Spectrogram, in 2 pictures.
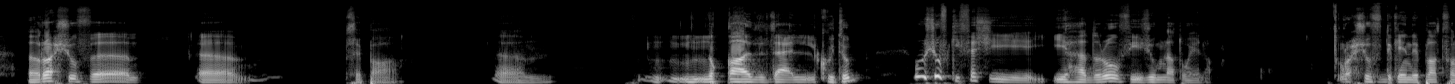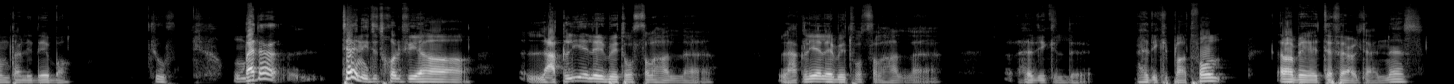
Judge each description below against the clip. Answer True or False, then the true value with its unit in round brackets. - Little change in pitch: False (4.5 semitones)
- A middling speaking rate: True (80 wpm)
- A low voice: True (115 Hz)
